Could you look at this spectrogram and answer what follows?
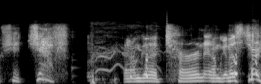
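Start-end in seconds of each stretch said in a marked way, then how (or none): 0.0-0.7 muttered to oneself, hushed, barely voiced. Reacting in character to a giant explosion: muttered under breath. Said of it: "under my breath".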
